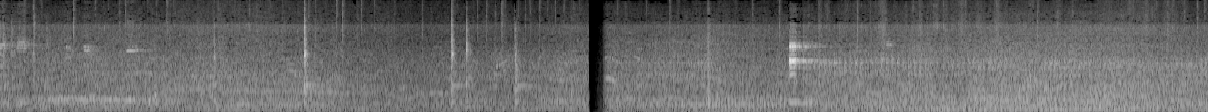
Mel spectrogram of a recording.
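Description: Street traffic: motorbikes and other vehicles going by, with a short vehicle horn toot about ten seconds in and a few sharp clicks.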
